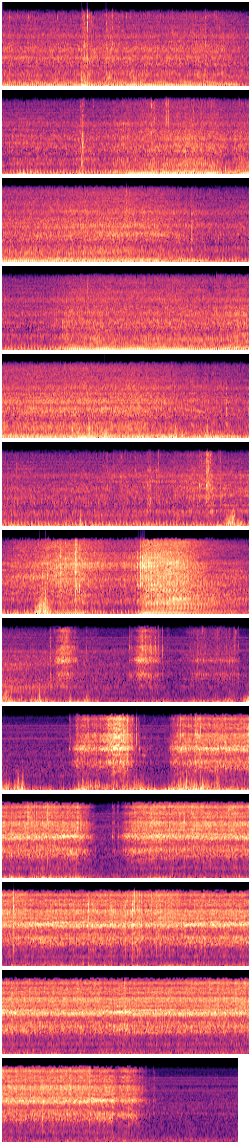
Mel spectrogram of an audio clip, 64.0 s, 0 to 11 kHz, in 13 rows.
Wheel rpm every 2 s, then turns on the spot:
0, 0, 0, 0, 0, 0, 0, 0, 0, 0, 0, 0, 0, 0, 0, 0, 0, 10, 10, 10, 10, 40, 110, 50, 110, 110, 110, 110, 110, 110, 100, 10.
38-40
